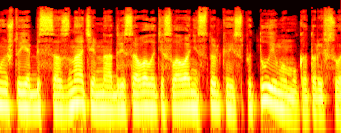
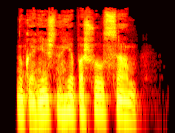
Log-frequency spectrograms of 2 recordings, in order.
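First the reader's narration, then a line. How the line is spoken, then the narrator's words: Embarrassed mumble. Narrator (Russian): смущенно пробормотал номер 135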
